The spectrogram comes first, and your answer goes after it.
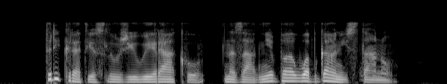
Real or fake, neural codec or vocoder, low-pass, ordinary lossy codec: real; none; 7.2 kHz; none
